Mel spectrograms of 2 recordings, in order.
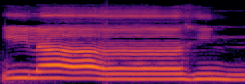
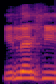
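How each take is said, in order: First: The vowel after the L is held long. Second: The vowel after the L is cut short. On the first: The speaker calls it right. "ரெண்டு விரலுக்கு நீட்டணும்" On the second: The speaker calls it wrong. "இலஹி அப்படின்னு வாசிக்க கூடாது"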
